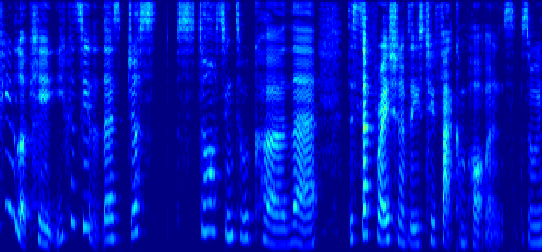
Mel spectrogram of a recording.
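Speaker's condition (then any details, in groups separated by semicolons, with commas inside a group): No condition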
